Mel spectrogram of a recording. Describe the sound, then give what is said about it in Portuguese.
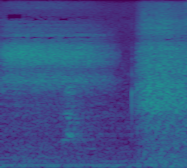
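A forceful exhale through the nose, given to relax in a moment of stress: a long breathy rush of air, a brief dip, then a louder, harder huff. No talking. “Ou né, quando você precisa, de repente, alguma coisa deixou você ali naquela situação de estresse, você também dá aquela rabufada.”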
